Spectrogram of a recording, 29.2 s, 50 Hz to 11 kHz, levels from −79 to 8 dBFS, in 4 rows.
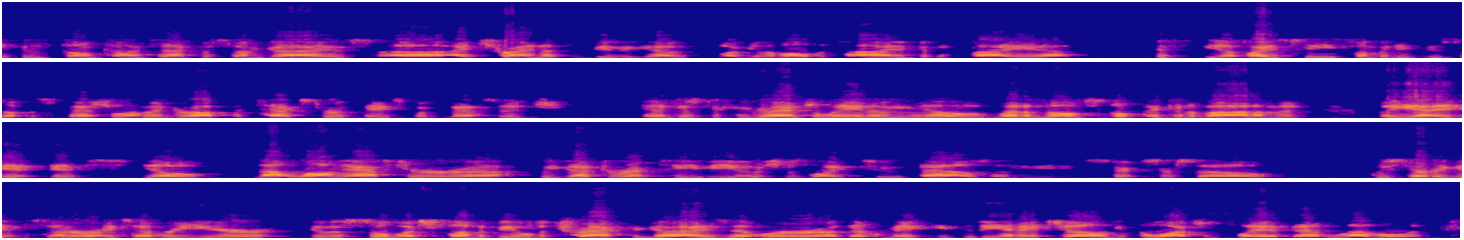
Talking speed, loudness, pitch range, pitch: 245 wpm, -21 LUFS, 105-120 Hz, 110 Hz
